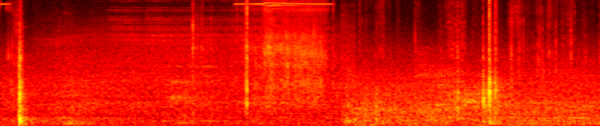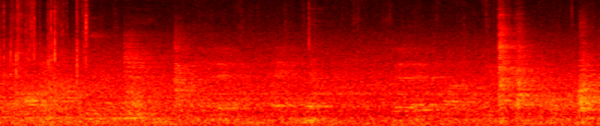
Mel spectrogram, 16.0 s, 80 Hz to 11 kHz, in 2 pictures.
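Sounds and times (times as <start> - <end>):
cordless drill whining: 3.1 - 4.6
plastic bag handling: 3.2 - 9.2.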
